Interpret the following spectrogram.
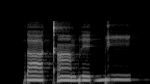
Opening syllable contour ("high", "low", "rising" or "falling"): low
